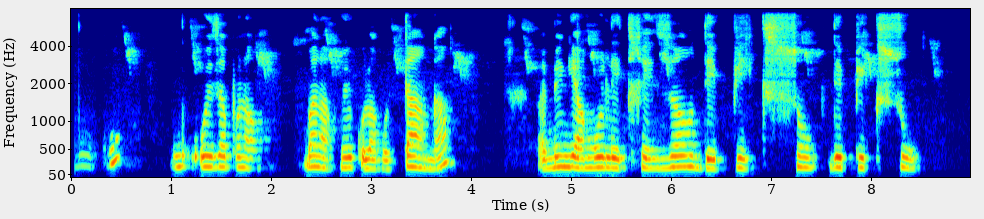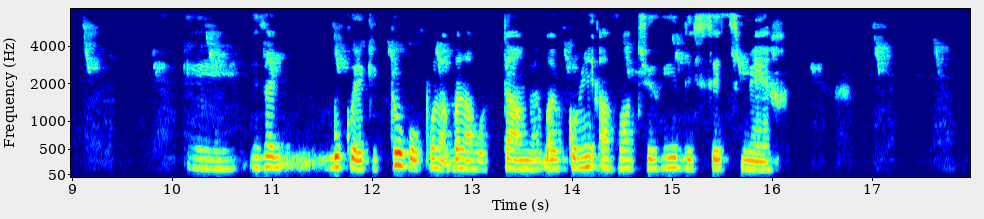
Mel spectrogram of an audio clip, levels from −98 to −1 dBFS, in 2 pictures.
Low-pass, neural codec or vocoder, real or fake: 7.2 kHz; none; real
